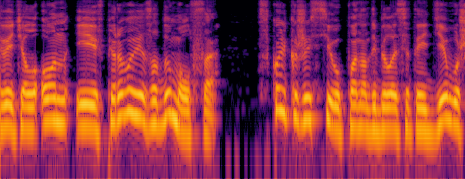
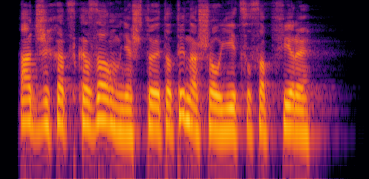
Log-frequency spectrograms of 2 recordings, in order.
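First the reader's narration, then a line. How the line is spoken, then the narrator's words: Gentle and calm. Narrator (Russian): Арья, словно стряхнув тяжкие воспоминания, сказала нежно и спокойно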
